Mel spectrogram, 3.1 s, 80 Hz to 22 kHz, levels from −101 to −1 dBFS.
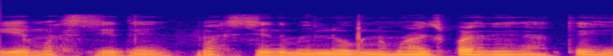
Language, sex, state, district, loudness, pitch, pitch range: Hindi, male, Bihar, Darbhanga, -24 LUFS, 110 Hz, 105-110 Hz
